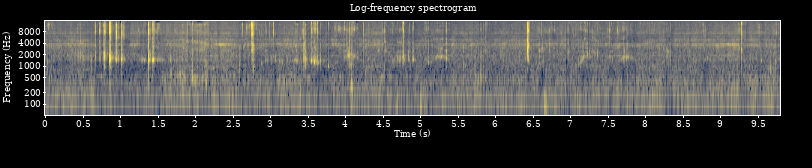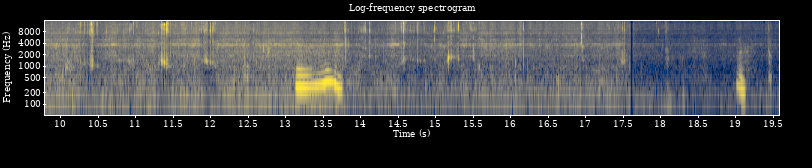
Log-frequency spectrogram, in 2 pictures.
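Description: Close-up chewing and biting of spicy papaya salad with salted crab, with frequent sharp crunches and wet clicks. A brief pitched hum comes about two-thirds of the way through.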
